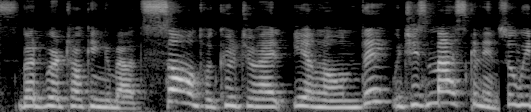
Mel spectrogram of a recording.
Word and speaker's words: Irlandais: And you're not allowed to pronounce the S. I know, in French we put letters that we don't pronounce. I'm sorry, I didn't create the French language. All I can tell you is that if there was an E, you would be allowed to pronounce the S. But there's no E, so you don't pronounce it.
